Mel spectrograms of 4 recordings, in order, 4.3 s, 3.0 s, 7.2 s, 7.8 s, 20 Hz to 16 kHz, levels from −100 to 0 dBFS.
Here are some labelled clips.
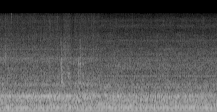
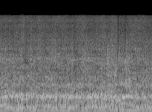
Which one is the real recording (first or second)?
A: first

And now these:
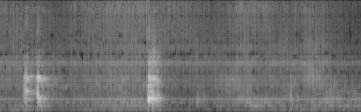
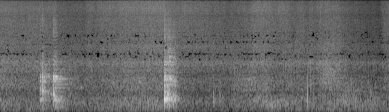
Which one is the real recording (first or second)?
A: second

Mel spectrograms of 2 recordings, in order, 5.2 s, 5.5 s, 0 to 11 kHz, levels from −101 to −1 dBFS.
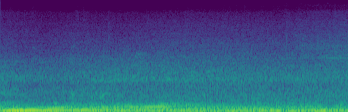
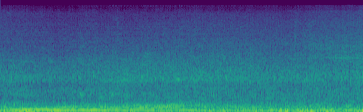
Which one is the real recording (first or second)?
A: first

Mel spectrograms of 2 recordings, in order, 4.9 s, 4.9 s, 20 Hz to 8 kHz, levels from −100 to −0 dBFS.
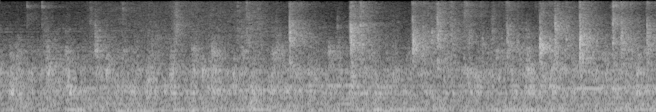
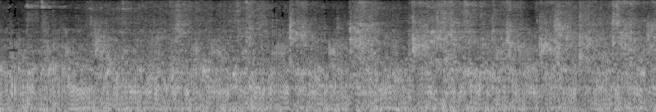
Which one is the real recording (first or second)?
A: first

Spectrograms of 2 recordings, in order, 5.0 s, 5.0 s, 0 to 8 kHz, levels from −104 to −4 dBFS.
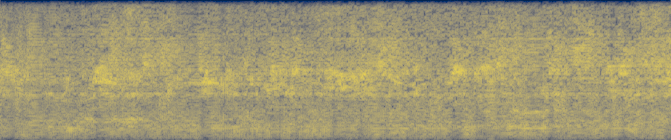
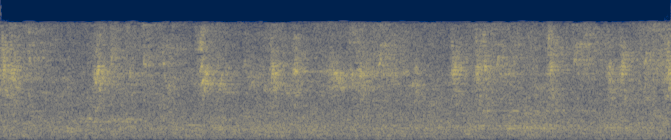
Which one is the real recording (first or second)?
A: second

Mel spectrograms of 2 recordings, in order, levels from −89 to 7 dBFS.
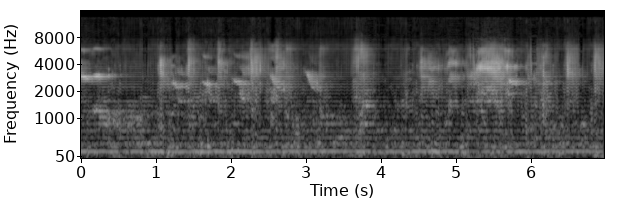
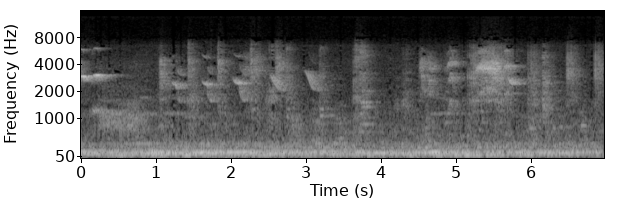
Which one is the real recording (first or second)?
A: second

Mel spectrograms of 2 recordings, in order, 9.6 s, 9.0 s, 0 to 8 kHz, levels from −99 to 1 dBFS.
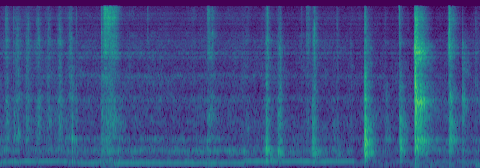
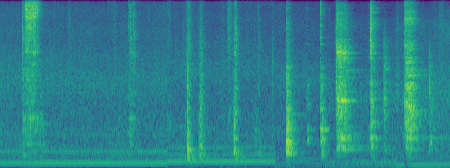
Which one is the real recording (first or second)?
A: second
